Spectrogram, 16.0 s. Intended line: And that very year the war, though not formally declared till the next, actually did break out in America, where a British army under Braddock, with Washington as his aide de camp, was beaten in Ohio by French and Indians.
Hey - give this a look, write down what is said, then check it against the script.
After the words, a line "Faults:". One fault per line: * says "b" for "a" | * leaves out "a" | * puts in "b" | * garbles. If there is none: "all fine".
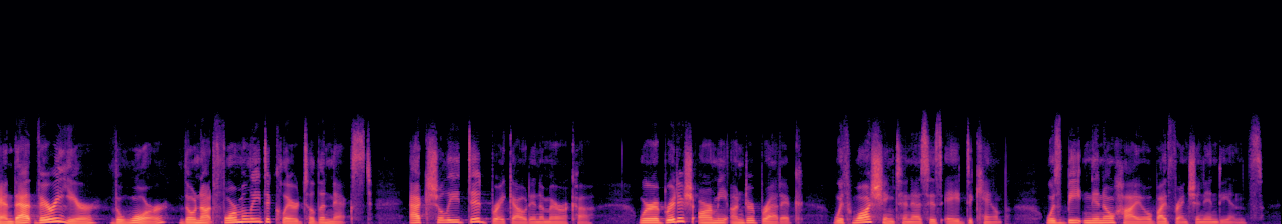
And that very year the war, though not formally declared till the next, actually did break out in America, where a British army under Braddock, with Washington as his aide de camp, was beaten in Ohio by French and Indians.
Faults:
all fine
